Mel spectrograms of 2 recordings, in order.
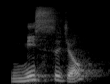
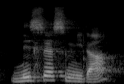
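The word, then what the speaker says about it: Miss: 이건 이제 여러분들 헷갈릴까 봐 얘기를 해 드리면 저 다다 아시겠지만 이거는 이제 발음이 여러분들 미즈입니다. 오케이? 미즈예요. 얘는 뭐예요? 미스죠. 그렇죠? 얘는 뭐예요? 미스입니다.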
